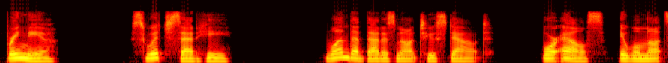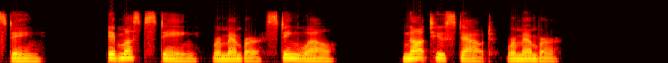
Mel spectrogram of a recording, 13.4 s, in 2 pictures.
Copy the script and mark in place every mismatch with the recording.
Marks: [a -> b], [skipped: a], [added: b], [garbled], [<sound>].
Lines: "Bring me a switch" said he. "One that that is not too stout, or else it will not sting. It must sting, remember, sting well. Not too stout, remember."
"Bring me a switch" said he. "One that that is not too stout, or else it will not sting. It must sting, remember, sting well. Not too stout, remember."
